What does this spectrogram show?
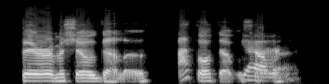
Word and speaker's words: Sarah Michelle Gellar: Oh, I cannot pronounce names today. Buffy the Vampire. How you say her name? Sarah Michelle Gellar.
